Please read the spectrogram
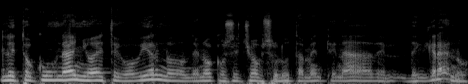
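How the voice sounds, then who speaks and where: A man speaks in a dark, mellow tone. His pace is moderate. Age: 60s. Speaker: mayor. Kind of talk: radio interview.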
